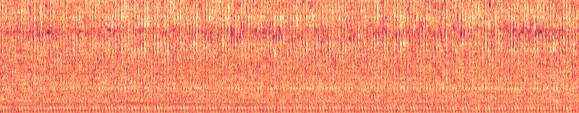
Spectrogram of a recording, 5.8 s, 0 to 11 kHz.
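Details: Craftsman RER1000 riding mower after a new fuel filter and a battery charge, oil slightly overfilled: small engine runs smooth and even with a steady beat, no misses or knocks; normal running.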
